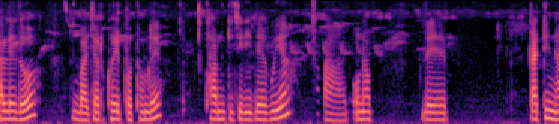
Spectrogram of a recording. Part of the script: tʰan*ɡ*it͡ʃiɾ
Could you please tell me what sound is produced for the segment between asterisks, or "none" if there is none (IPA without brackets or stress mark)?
k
